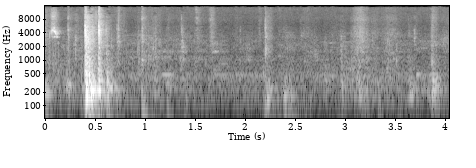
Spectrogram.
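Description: A man's short, loud vocal noise about half a second in, then a quiet room with a few faint clicks.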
